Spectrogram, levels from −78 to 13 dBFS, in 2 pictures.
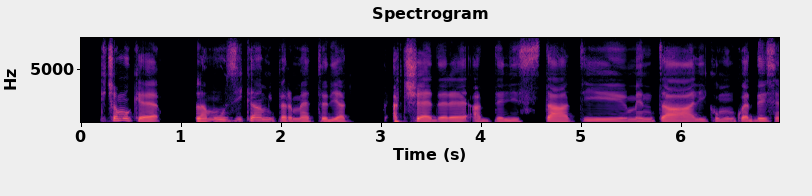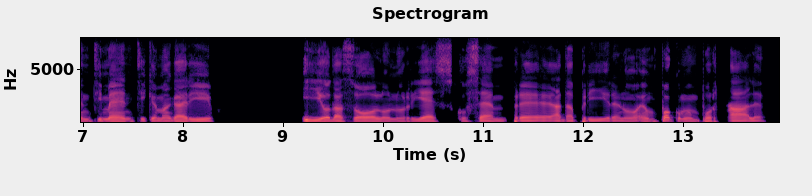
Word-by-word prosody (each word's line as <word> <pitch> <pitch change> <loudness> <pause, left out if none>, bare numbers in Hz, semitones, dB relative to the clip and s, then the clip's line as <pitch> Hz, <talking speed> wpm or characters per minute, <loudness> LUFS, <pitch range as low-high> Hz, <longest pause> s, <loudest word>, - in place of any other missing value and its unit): diciamo 195 +1 0
che 115 -8 +3 0.4
la 125 0 +5
musica 155 +3 -1
mi 145 -4 -4
permette 115 0 -1
di 115 -1 +1
a 110 - +1 0.4
accedere 115 -1 +2
a 110 - -3
degli 110 -1 -4
stati 110 -2 0
mentali, 105 +1 +1
comunque 110 +5 -3
a - - +1
dei 100 -2 0
sentimenti 115 +4 0
che 100 - -2
magari 105 +1 +2 1.0
io 120 -2 +5
da 105 -3 +3
solo 115 +2 +1
non 105 -2 -5
riesco 105 -2 -1
sempre 95 -2 0
ad 90 +1 0
aprire, 90 -1 -2
no, 100 0 -3
è - - -3
un 125 0 -3
po' 165 +5 +4
come 115 -7 -3
un 100 - -5
portale. 90 -3 +1
110 Hz, 145 wpm, -23 LUFS, 100-115 Hz, 1.0 s, la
